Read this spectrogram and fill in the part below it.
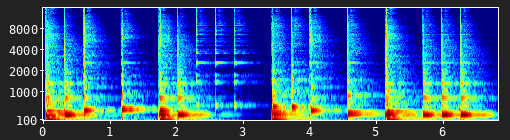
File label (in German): Boomwhackers klaenge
